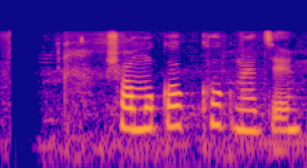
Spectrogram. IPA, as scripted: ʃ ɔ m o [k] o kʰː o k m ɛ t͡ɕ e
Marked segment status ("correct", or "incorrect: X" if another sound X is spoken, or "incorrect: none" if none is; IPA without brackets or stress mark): correct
